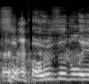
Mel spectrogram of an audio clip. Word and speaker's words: supposedly: A lot of people pronounce wrong. They put a B in there, and that's not actually how you. Anyway.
